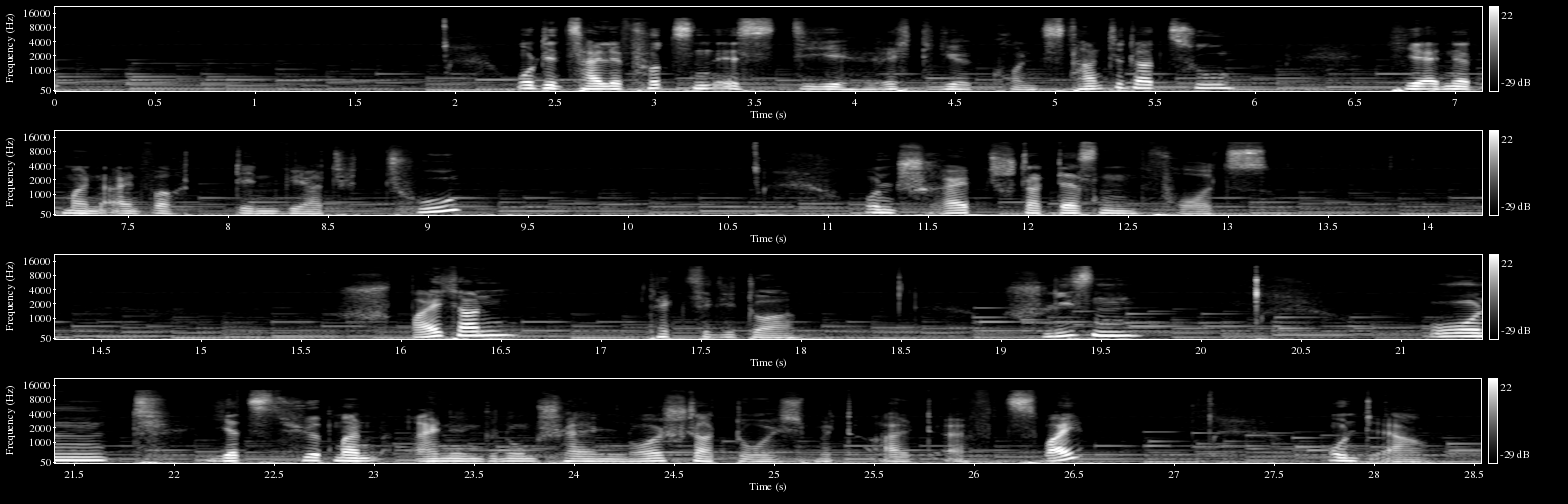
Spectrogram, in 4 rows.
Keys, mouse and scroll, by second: 2.9 click, 5.1-7.2 drag, 9.8 f, 12.6-13.5 typing, 14.9 click, 17.5 click, 25.2 alt+F2, 26.2 r.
